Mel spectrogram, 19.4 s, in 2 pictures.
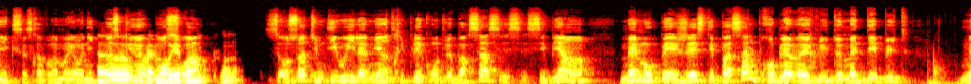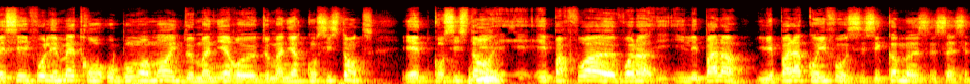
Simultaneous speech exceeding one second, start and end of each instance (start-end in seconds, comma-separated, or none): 1.0-2.2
